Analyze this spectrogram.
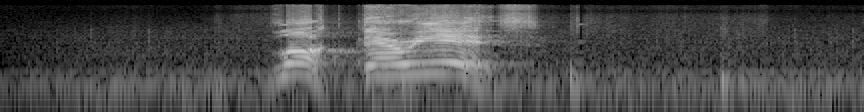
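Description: A young man speaks in a teasing tone, close by.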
